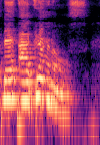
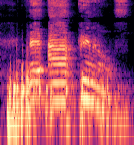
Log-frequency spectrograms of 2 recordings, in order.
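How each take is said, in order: First: Said in the usual way. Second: They are criminals, each word dragged out slowly and pressed; slow emphatic accusation. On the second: Real, not acted. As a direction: spell it out slowly, leaning on "are". Repeats the same accusation slowly.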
